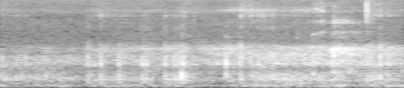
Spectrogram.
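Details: Persyk, a house cat on a hot day, purring softly in a continuous low, even drone with faint scattered clicks and room noise, the rumble holding steady without pauses.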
